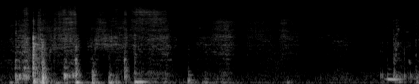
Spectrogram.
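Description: Cardboard storage boxes scraping and rubbing against each other as they are slid out and moved, in a run of short scrapes over the first two seconds, fainter after.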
